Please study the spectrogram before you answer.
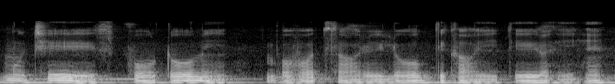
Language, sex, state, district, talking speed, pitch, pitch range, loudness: Hindi, male, Madhya Pradesh, Katni, 105 wpm, 80 Hz, 80-85 Hz, -17 LUFS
